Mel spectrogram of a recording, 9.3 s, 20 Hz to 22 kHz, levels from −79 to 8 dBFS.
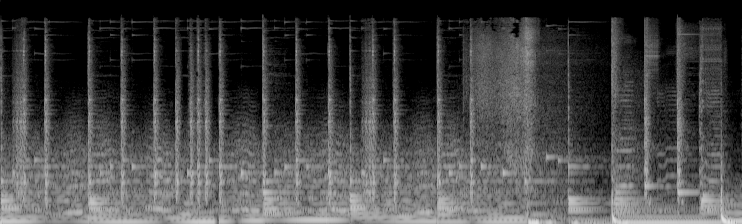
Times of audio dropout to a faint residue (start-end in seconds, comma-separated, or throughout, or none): none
